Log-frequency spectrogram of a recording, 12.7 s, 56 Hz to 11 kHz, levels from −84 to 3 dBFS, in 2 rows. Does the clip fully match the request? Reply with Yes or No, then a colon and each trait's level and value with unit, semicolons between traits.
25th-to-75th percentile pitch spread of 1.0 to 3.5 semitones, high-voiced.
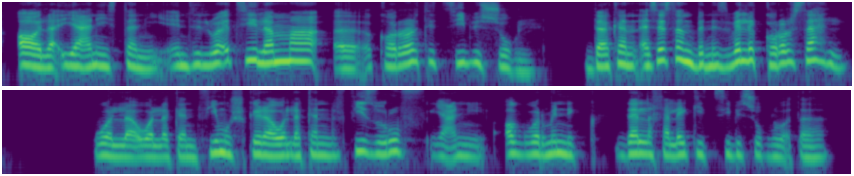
No: average, 3.9 semitones; high, 205 Hz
